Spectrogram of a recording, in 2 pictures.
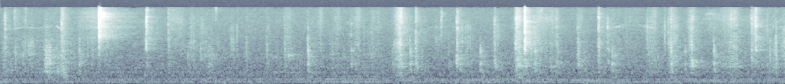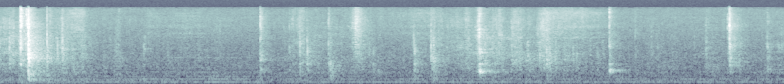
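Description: Hobby knife cutting and scraping into a foam control surface to enlarge a hinge slot, with the foam parts handled: faint, irregular small clicks and scratches, the loudest about eight seconds in.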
